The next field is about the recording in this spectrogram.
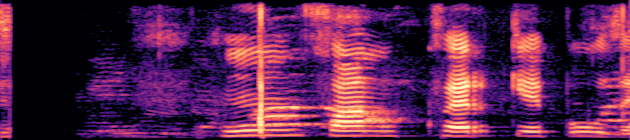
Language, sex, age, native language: Icelandic, male, 10, Icelandic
